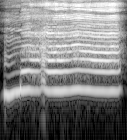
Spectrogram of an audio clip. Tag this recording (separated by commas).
Human voice, Male singing, Singing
